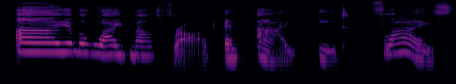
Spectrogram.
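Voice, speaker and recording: At a very slow pace, the speaker talks in a put-on character voice. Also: woman, high pitch for a woman. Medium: read story. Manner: storybook read-aloud for preschoolers.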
